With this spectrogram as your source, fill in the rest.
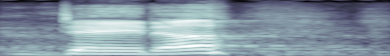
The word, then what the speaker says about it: Data: Data. Yeah, so Brent signed my 2nd book to Jordan. It's Data, Not Data, Brent Spiner.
